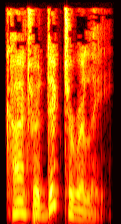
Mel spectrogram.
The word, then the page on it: contradictorily: British English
